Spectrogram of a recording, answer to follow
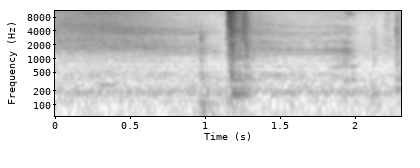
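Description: A soft rushing noise fading over about a second, then one sharp click as a hand takes hold of a die-cast and plastic Transformers Dinobot figure to lift it off the table.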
